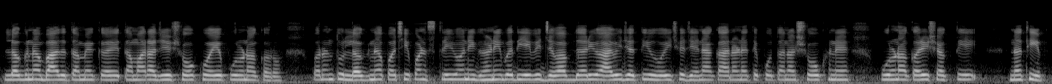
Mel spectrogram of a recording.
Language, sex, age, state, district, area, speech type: Gujarati, female, 18-30, Gujarat, Surat, rural, spontaneous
